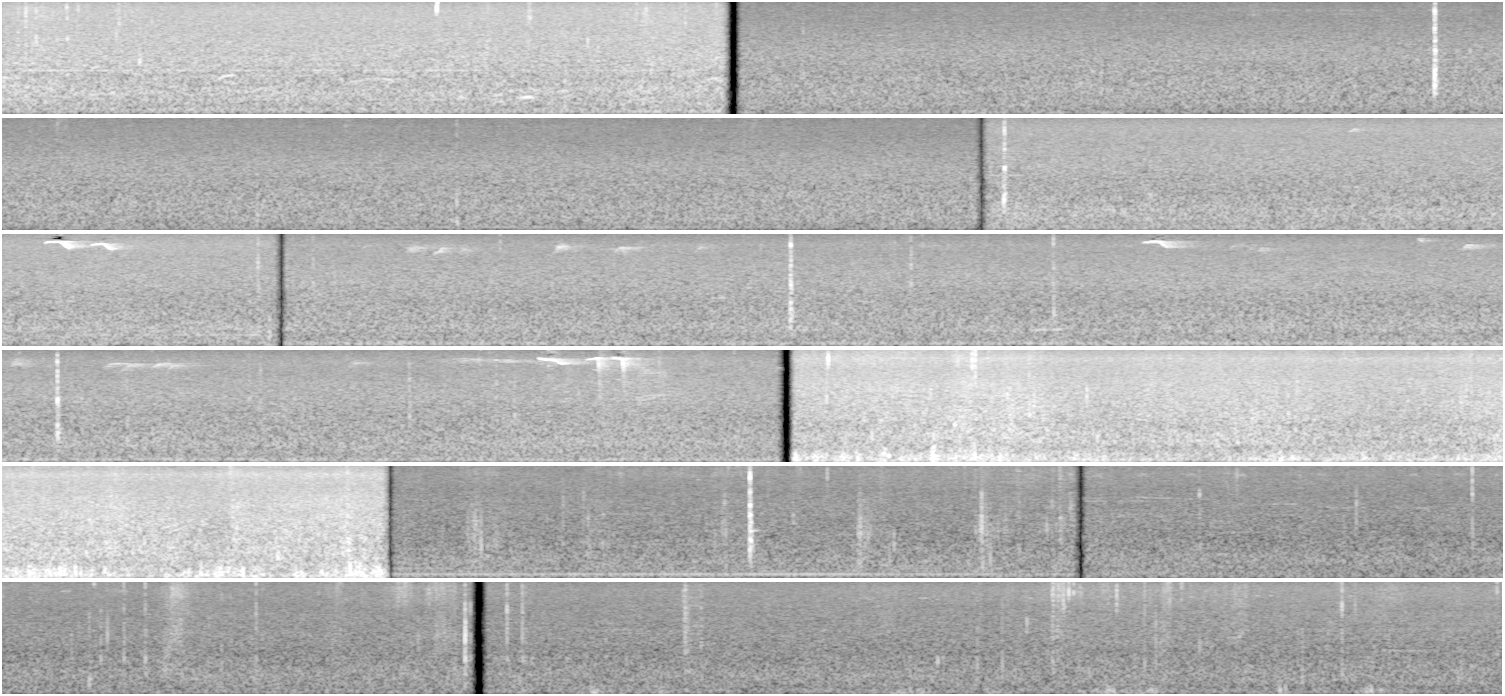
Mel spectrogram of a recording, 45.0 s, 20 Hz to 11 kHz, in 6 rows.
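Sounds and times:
songbirds chirping: 17.0s - 26.3s, 33.0s - 39.5s.

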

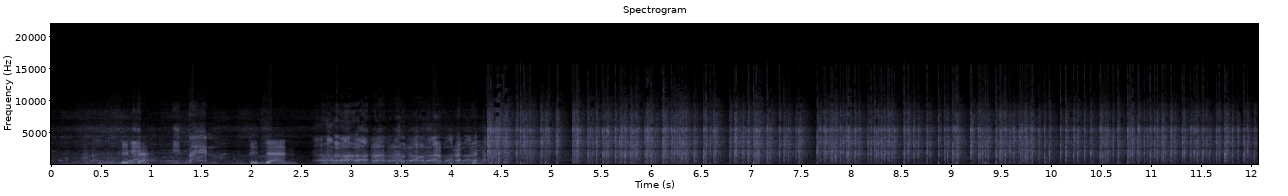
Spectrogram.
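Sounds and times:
firecrackers cracking: 4.3s - 12.0s.

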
